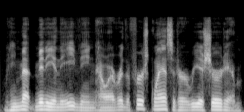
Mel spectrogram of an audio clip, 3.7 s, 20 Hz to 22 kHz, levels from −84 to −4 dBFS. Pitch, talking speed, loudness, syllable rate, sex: 110 Hz, 245 wpm, -16 LUFS, 6.5 syllables/s, male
